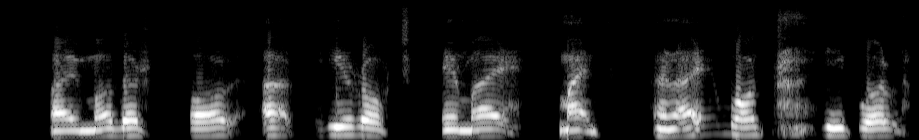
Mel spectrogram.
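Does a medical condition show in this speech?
Yes: ALS; initially diagnosed bulbar-onset, later reclassified as regular form, wheelchair user; slurred or slowed speech.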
